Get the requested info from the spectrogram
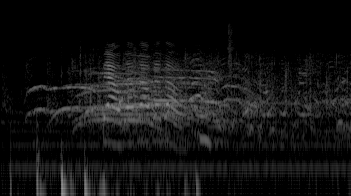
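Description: Faint overlapping chatter and calls of many children's voices, with a few soft low thumps.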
